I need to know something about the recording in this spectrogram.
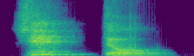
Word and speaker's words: Jitto: Ido versus jitto. Ido is tree or wood. Jitto, snake. Jitto.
